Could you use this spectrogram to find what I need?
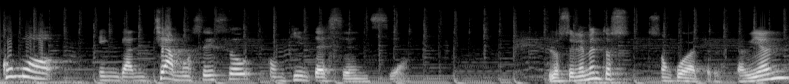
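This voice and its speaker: A woman speaking very slowly with long, frequent pauses, music in the background. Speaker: interviewer.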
